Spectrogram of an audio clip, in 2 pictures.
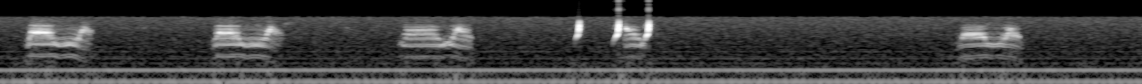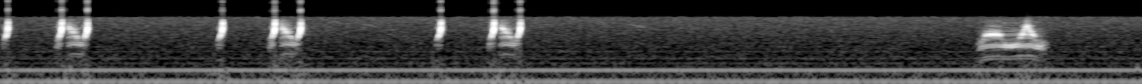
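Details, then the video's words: A female common quail gives short, nasal, slightly buzzy notes in loose pairs and triplets, with sharp clicks between them and a steady low electrical hum throughout. "common quail.quail sound effect.batair ki Awaz.Звук самки перепела.صدای بلدرچین ۔.बटेर की आवाज"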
